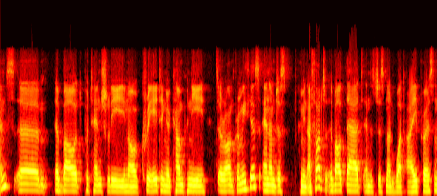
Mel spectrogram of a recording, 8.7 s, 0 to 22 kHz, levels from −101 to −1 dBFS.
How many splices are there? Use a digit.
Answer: 4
